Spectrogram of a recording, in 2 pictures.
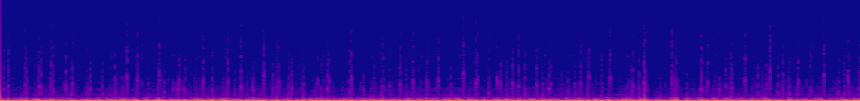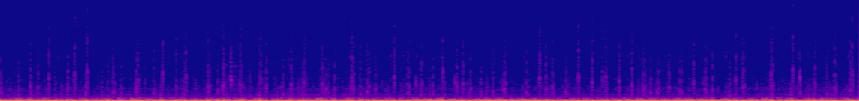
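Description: Skateboard wheels rumble steadily on rough asphalt.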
